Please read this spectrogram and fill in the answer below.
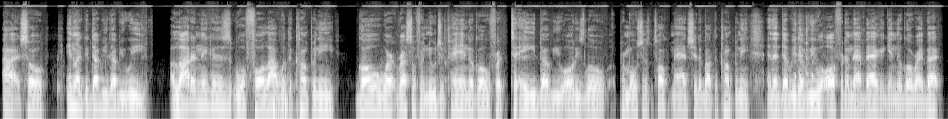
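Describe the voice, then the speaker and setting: A man's voice: mid-range voice, fairly even intonation, brisk, darkish tone, a little hiss or hum. Rambling man hosting a podcast chat. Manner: loose, rambling, restarts a lot. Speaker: podcast host. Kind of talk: casual chat.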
